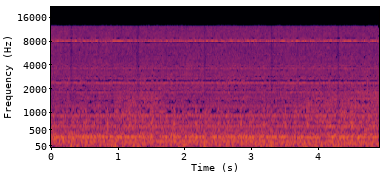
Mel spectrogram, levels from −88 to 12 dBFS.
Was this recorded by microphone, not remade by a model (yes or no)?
no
